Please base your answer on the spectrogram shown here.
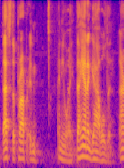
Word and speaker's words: Gabaldon: time or drums of autumn we ignorant Americans pronounce it Gabaldon Gabaldon gobble don't in Spain it's gavel bone that's the property anyway Diana Gabaldon all right you know where she's just cheering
